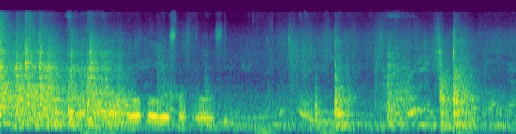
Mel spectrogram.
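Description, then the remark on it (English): Chairs scrape and knock across a hard floor in a series of short, uneven bumps and drags as participants bring their chairs into place at a cross-examination training session, with indistinct voices murmuring. “Bring your chairs, leave your notes, leave your pens, just yourselves, you can bring water.”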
